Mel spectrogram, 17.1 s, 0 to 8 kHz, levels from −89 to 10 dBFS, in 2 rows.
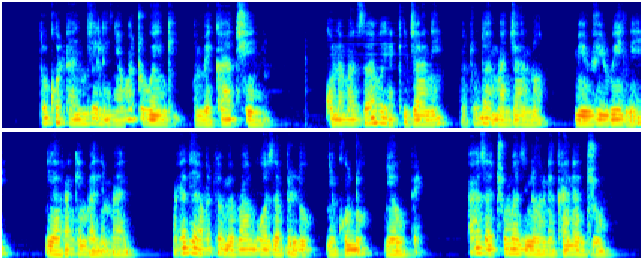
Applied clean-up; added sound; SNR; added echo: neural mask model DeepFilterNet 3.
